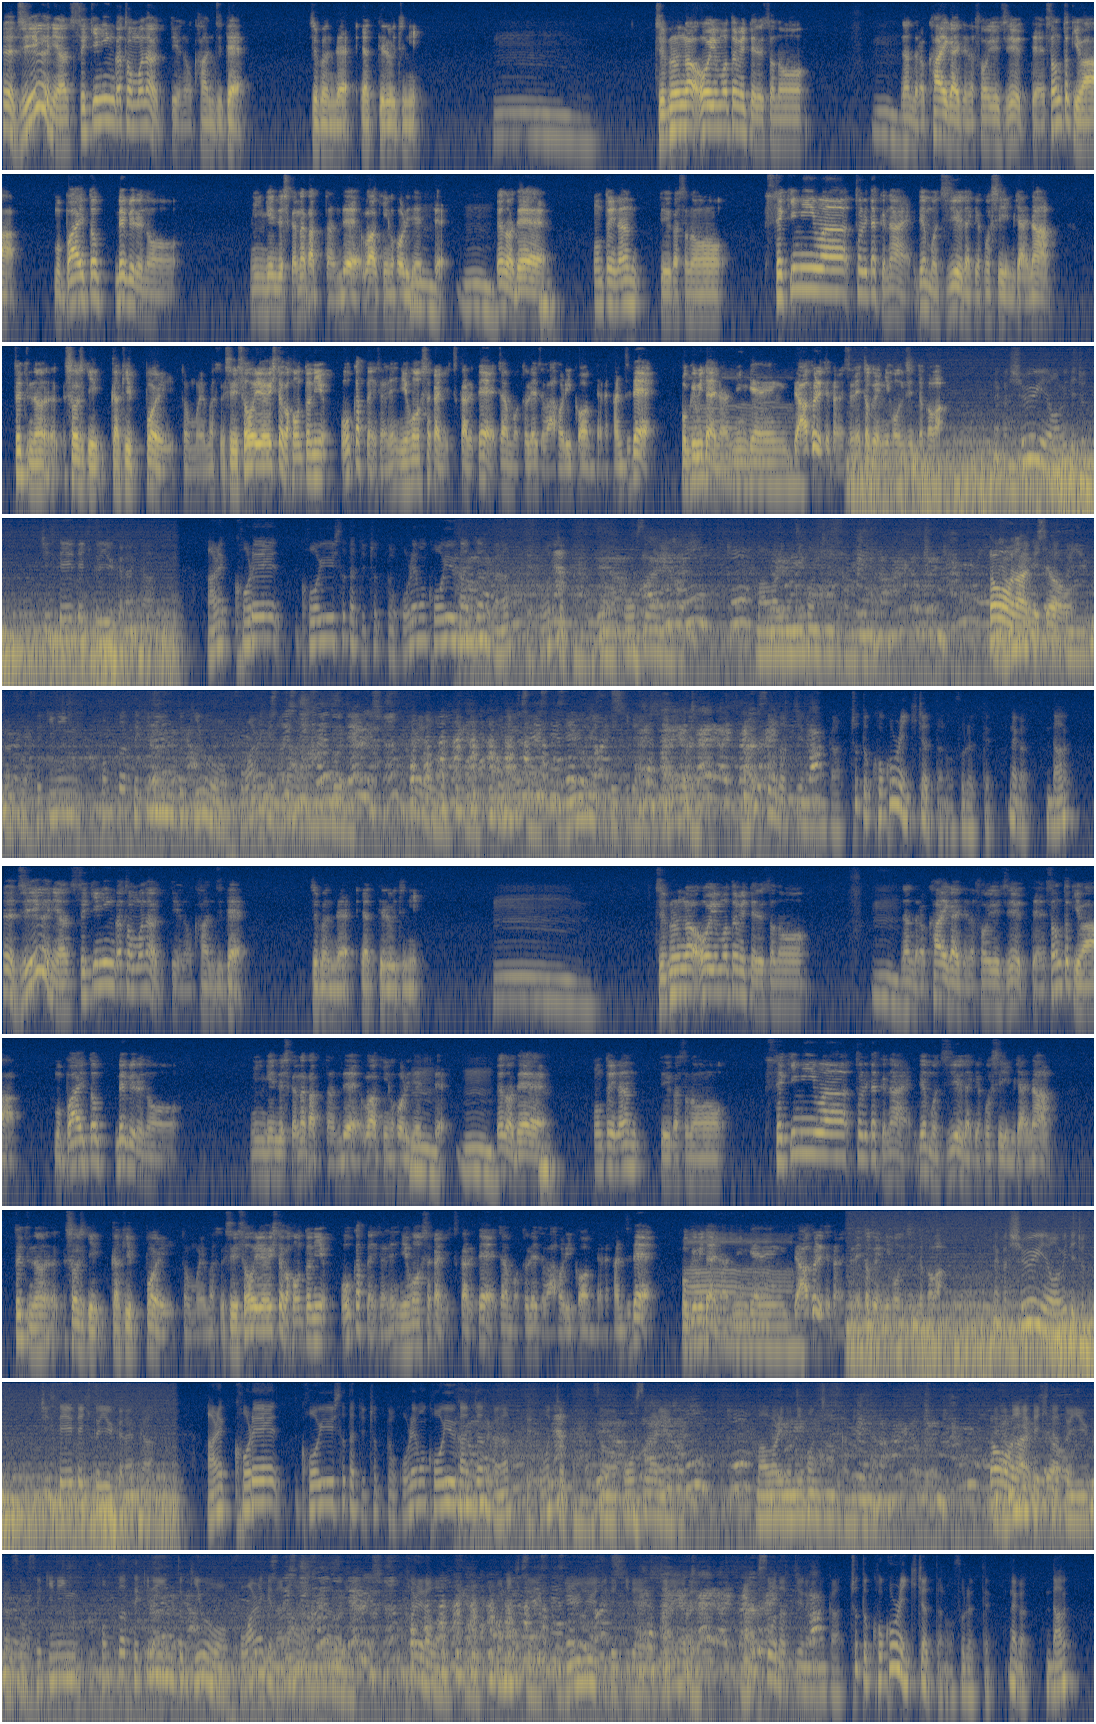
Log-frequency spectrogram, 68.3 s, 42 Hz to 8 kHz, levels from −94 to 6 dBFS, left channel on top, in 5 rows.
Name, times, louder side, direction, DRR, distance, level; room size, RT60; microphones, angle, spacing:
voice 1, 0.0-3.0 3.9-5.2 8.2-10.0 11.2-13.8 14.3-15.8 16.8-19.2 19.8-20.4 21.0-21.6 21.9-22.7 23.2-26.8 27.5-35.4 35.8-39.1 53.3-54.3, left 6 dB, 60° left, 0.5 m, -25 dB
voice 2, 6.1-7.4 10.9-11.3 18.7-19.8 20.3-20.5 35.8-37.3 39.7-41.0 41.4-42.9 43.5-44.4 44.7-49.5 50.4-52.0 53.3-59.0 59.6-63.4 63.8-67.9, right 2 dB, 40° right, 0.6 m, -33 dB
sound 1, 37.8-43.1, right 1 dB, 65° right, 1.2 m, -30 dB
sound 2, 46.6-64.8, equal, 5° left, 2.1 m, -33 dB
5.0 x 3.5 x 3.1 m
head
